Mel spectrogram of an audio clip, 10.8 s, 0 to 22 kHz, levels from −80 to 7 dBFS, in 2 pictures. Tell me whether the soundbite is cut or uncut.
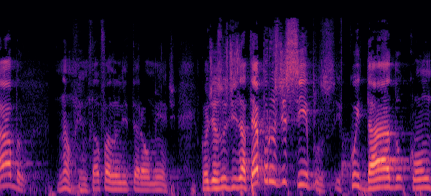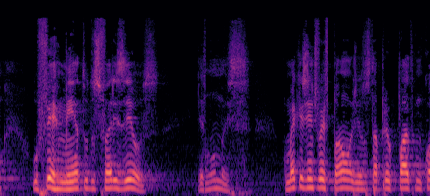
cut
